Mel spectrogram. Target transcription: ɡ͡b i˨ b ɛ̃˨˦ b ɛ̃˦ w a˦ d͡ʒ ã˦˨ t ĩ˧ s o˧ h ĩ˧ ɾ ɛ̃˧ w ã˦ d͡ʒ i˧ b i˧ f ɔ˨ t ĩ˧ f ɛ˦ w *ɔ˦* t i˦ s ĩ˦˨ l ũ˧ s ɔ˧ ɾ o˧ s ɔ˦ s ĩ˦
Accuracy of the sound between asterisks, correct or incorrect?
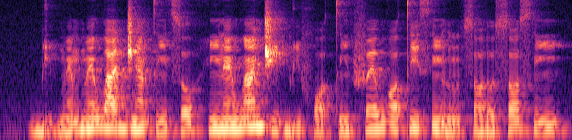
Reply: correct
